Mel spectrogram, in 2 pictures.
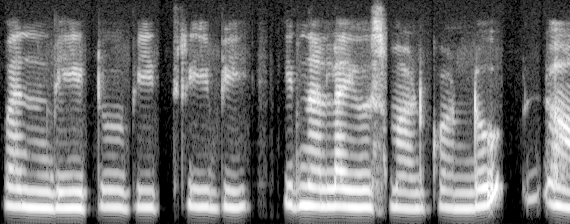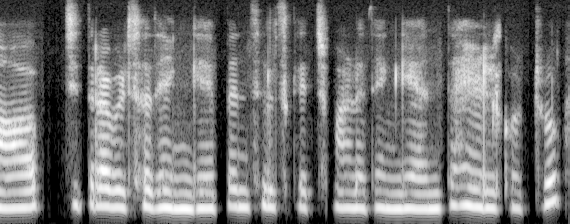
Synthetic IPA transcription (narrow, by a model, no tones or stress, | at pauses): ʋɐnd̪biʈuːbiːt̪ʰɾiːbi | id̪nɛlːɐjuːsmaːɖko̞ɳɖu | t͡ʃit̪ɾɐbiɽsod̪ɦeŋɡe̞pensilsket͡ʃːmaːɽod̪ɦeŋɡe̞ɐnt̪ɐɦe̞ːɭkoʈɾu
